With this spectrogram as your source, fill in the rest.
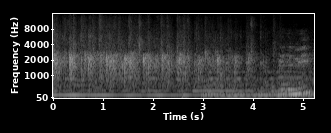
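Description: A church congregation applauds for Pastor Fongo at a 2014 worship gathering: steady, fairly close clapping from many hands, lasting throughout, with a sustained musical tone beneath it.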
